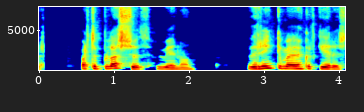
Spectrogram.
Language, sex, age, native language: Icelandic, male, 13, Icelandic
